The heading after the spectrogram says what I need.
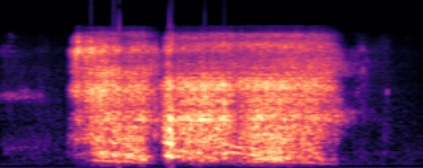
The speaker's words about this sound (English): Excuse me, guys. Let me just blow my nose here.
